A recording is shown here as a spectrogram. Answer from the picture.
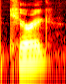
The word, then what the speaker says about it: Keurig: What is the Keurig? Is that how you pronounce it? The Keurig? – Yeah.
